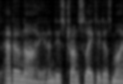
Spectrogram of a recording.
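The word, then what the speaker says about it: Adonai: Hebrew word to convey sacredness furthermore adona is pronounced adoni and is translated as my Lord and neither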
